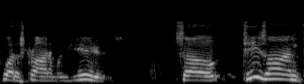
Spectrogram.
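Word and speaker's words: Terzan: Tirzan, actually Tizan 3 is how you pronounce that.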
